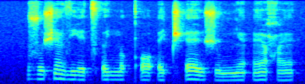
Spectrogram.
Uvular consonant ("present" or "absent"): absent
